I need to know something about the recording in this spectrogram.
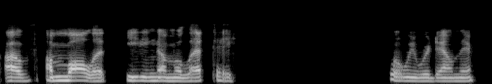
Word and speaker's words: molete: have this dish down there um it's called molete and it's spelled m o l l e te and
